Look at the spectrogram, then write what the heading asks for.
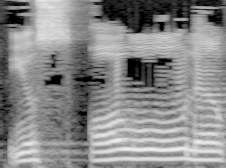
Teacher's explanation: یسقون قاف کو موٹا کر کے پڑھنا ہے اور واو لین ہے, نرمی سے ادا کریں گے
